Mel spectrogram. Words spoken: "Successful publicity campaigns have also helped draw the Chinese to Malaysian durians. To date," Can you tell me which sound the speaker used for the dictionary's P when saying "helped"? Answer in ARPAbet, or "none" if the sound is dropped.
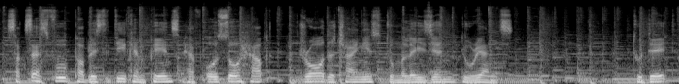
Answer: P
